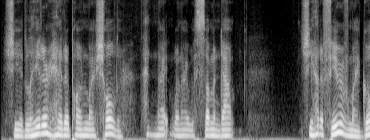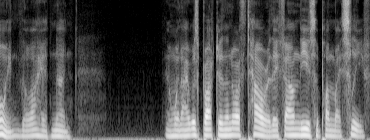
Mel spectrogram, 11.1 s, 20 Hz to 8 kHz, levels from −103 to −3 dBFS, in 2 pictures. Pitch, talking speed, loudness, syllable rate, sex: 125 Hz, 210 wpm, -17 LUFS, 5.8 syllables/s, male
